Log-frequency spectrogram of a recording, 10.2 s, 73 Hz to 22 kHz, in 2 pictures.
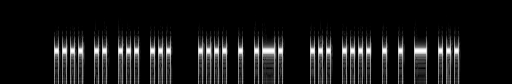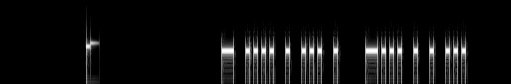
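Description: Fast Morse code at about 30 words per minute: rapid dits and dahs on one steady mid-pitched tone, broken by a few seconds of silence with a single click before the keying resumes.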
